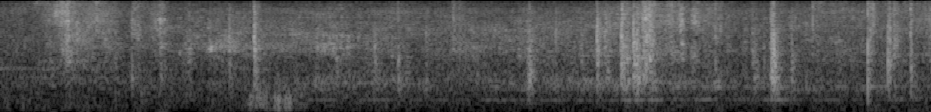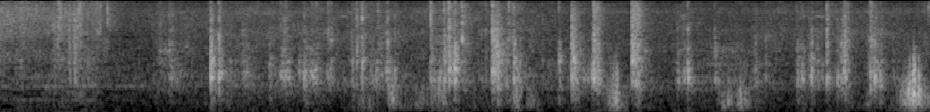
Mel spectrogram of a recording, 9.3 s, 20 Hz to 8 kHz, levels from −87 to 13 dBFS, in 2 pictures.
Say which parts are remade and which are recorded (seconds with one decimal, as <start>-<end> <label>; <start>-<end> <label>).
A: 0.0-9.3 recorded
